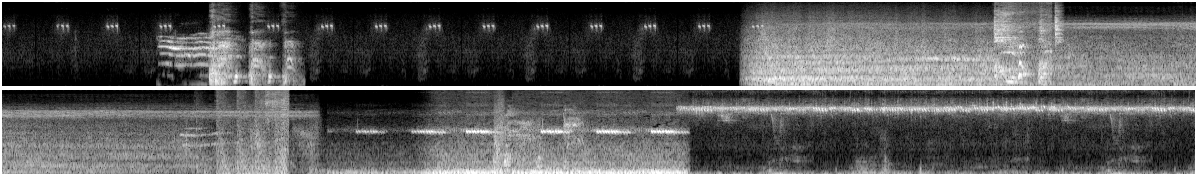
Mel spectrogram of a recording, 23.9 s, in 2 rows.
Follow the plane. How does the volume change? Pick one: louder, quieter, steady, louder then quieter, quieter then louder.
quieter.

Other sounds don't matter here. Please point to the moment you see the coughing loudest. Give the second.
10 s.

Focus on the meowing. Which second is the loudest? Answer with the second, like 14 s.
2 s.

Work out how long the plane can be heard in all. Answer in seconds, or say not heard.
7 s.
